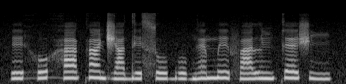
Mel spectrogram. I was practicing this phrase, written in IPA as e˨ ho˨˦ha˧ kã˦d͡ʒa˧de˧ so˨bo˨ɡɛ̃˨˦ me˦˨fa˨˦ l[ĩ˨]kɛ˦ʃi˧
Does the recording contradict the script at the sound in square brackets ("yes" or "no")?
yes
